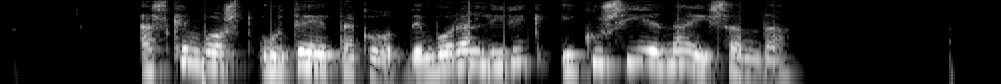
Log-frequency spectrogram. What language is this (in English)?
Basque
